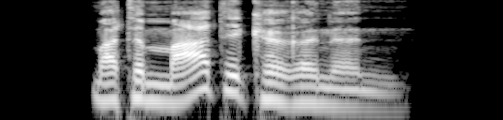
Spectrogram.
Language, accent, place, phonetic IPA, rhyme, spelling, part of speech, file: German, Germany, Berlin, [matəˈmaːtɪkəʁɪnən], -aːtɪkəʁɪnən, Mathematikerinnen, noun, De-Mathematikerinnen.ogg
- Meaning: plural of Mathematikerin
